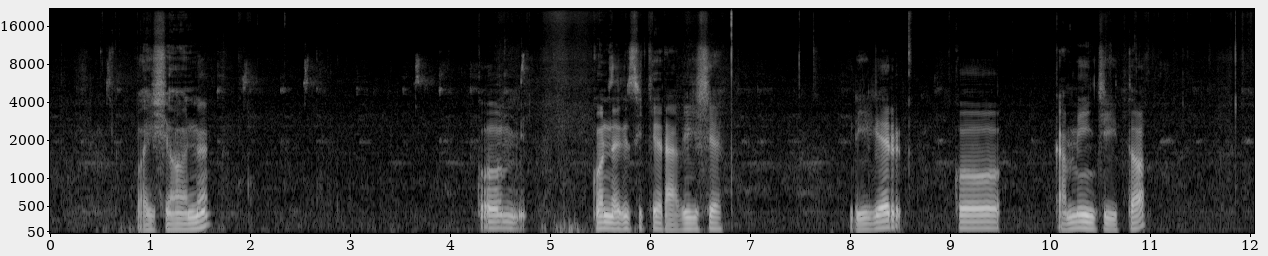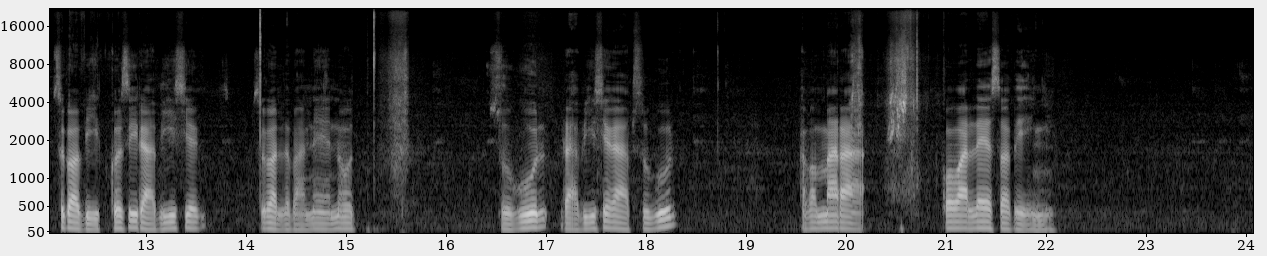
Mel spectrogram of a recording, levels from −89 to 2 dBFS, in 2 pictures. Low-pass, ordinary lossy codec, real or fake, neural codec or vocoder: none; none; fake; vocoder, 44.1 kHz, 128 mel bands, Pupu-Vocoder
